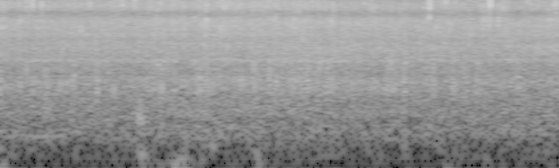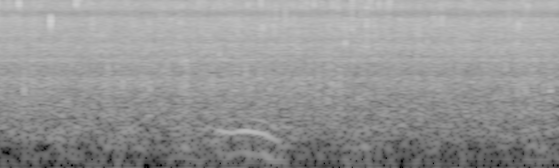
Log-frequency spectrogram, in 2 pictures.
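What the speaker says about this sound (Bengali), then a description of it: "কি বৃষ্টি হওয়া হচ্ছে রে" Heavy rain pours steadily over a coastal area, a dense, even hiss of drops hitting surfaces that runs unbroken throughout, with a brief low murmur partway through.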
